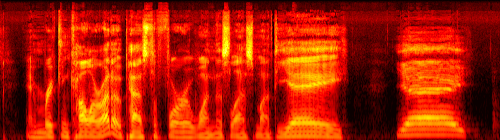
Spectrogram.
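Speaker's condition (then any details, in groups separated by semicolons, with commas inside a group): No condition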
